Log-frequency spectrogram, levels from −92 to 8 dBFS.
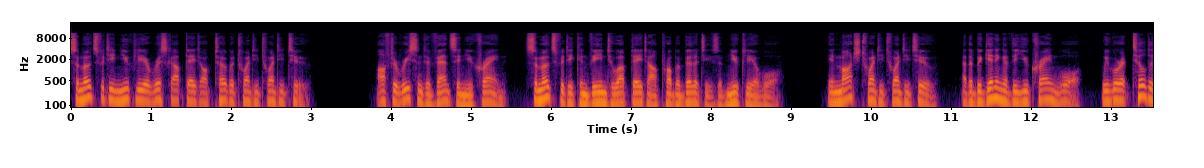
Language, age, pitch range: English, 50-69, 95-130 Hz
